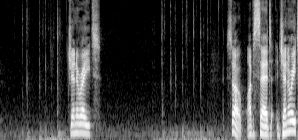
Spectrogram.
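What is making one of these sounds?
Keys click on a keyboard as someone types.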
